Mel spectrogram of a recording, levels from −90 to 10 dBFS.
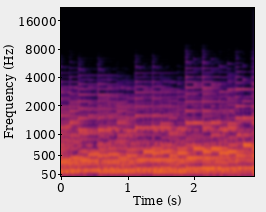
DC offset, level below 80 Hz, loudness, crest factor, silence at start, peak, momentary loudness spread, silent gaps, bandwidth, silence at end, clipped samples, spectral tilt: under 0.1%; -50 dBFS; -25 LUFS; 12 dB; 0 s; -12 dBFS; 2 LU; none; 7.4 kHz; 0 s; under 0.1%; -8.5 dB/octave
